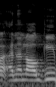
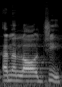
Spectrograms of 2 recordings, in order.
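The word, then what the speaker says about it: analogy: तो कुछ इसमें एनालॉजी, इसको कुछ कभी कुछ लोग एनालॉगी भी प्रोनाउंशिएट करते थे, बट इसका जो right pronunciation that is एनालॉजी, ठीक है।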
